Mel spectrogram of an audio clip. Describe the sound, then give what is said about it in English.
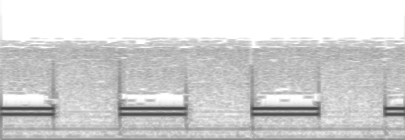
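Electronic busy signal from a digital telephone exchange office: a clean two-pitch tone beeps on and off in a steady, even cadence, repeating several times over a faint line hiss. “Now that is an electronic busy signal, I guess is the best way to describe that. But that's coming from an electronic office or a digital office.”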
